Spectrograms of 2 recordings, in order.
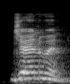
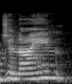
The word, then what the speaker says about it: genuine: Next word is जेन्युइन. इट इज नॉट जेनाइन और any other pronunciation, it इज जेन्युइन.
